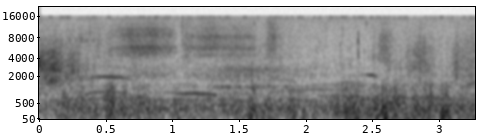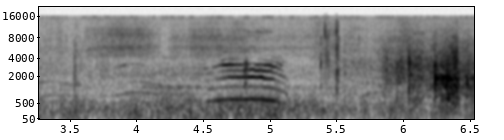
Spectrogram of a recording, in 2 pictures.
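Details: A newborn yellow-coat harp seal pup gives short, rising-and-falling wails with a nasal, almost human tone as it begs its mother for milk. Strong wind roars throughout and partly covers the calls.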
